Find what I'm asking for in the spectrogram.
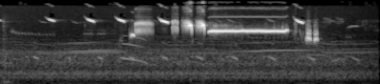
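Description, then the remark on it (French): A bird calls with a few quick high chirps, then one long, shrill, steady whistling note, followed by a short burst of notes over a low background hum. “Il y a vraiment une note qui est particulièrement sifflante.”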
